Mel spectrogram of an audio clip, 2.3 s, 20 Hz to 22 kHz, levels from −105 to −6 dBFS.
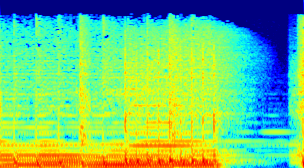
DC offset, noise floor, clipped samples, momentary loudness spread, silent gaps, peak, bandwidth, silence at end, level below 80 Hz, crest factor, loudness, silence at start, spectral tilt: under 0.1%; -44 dBFS; under 0.1%; 7 LU; none; -6 dBFS; 15.5 kHz; 0 s; -32 dBFS; 16 dB; -21 LUFS; 0 s; -5.5 dB/octave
